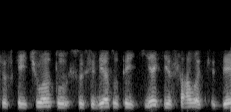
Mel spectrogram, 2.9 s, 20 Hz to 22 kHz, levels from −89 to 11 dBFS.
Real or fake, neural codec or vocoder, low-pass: fake; vocoder, 44.1 kHz, 128 mel bands every 512 samples, BigVGAN v2; 3.6 kHz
